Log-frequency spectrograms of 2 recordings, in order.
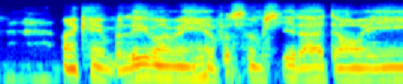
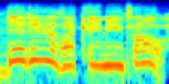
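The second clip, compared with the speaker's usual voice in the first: much higher and louder, fed up; exasperated outburst; 13 semitones higher, 4 dB louder than usual. Real, not acted. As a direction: blurt it out high and loud in frustration. Complaining he can't use phone.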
